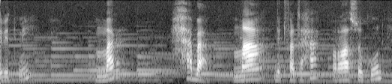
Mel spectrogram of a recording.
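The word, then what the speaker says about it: مرحبا: So, but correct pronunciation of the word is Marhaba. Try to say with me. Marhaba. Ma with fatha, ra sukun, ha abba. Marhaban.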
